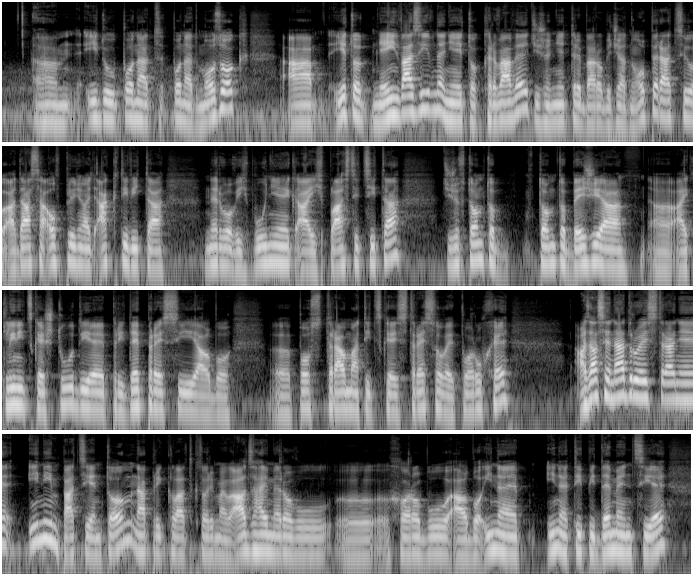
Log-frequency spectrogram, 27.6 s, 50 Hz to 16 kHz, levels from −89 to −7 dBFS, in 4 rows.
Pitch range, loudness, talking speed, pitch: 115-135 Hz, -25 LUFS, 130 wpm, 125 Hz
